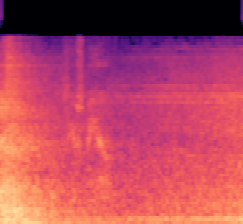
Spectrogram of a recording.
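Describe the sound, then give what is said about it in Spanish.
Steady roar of a private jet in flight, a broad, even rushing drone that starts louder and settles to a constant level. “El obispo y un sacerdote vuelan en un jet privado.”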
